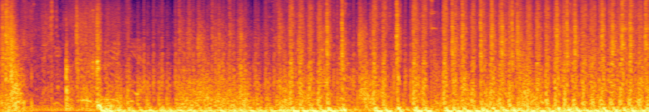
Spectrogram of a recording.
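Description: A machine gun fires rapid bursts in a narrow echoing passage.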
